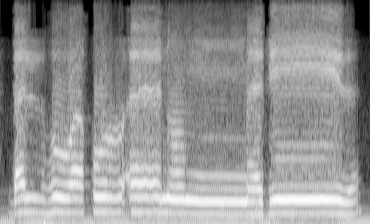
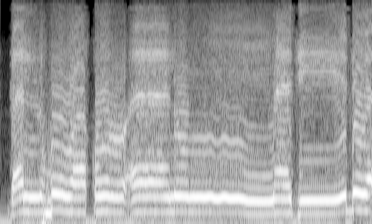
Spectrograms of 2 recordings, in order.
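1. الصدى على الحرف الأخير ضعيف جدا. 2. الصدى على الحرف الأخير ثقيل جدا. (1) "فلو خفت ما ينفعش تحس ان الحرف مش هيطلع" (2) "لا لا كده زيادة قوي"

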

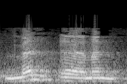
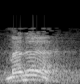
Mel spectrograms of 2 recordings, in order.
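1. تُنطق الهمزة بعد النون الساكنة. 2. تُحذف الهمزة، والنون تأخذ حركتها.

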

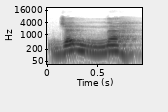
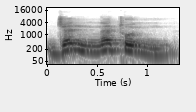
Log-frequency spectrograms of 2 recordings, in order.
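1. Le mot finit sur une voyelle, sans t. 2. La fin se prononce avec un son t.

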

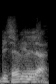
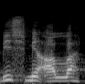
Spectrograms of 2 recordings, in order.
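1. 'Bism', durak olmadan doğrudan 'llah'a bağlanıyor. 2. 'Bism' ile 'Allah' arasında bir glottal durak var. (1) "Aradaki elifi hemzeyi okumadan geçiyoruz" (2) "oradaki elifi mesela Bismillah demiyoruz"

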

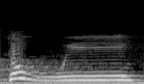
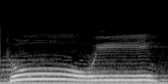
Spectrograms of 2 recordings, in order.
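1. يُدغم الـw ويُنطق مضعّفًا كـw مضعّفة. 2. يأتي حرف المد الطويل u ويليه w مفرد. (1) "والإضغام" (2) "الإظهار"

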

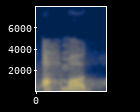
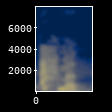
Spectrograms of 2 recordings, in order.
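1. الهمزة الأولى تُنطق مفخمة وثقيلة. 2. الهمزة الأولى تُنطق مرققة وخفيفة. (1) "ما قلت أحمد" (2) "قلت أحمد"

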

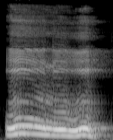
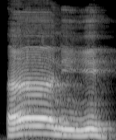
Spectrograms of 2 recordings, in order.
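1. كل الحروف في الكلمة تُمال نحو e. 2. الأول يبقى مفتوحًا، والآخر يُمال نحو e. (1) "قتيبة هيميل كلمة كلها على بعض" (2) "فيميل فتحة الياء والهاء في الوقف ويفتح الهمزة والألف"

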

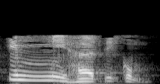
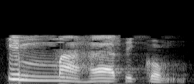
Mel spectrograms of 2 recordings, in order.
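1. Dua vokal pertama adalah i dan i. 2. Dua vokal pertama adalah i dan a. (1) "Hamzahnya atau alifnya di kasrah, mimnya di kasrah juga" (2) "Alif atau hamzahnya di kasrah, mimnya di fathah"

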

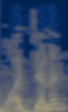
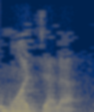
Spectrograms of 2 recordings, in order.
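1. تأتي الهمزة (الوقف الحنجري) بعد المقطع الأول. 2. يأتي صوت الواو بعد المقطع الأول.

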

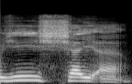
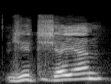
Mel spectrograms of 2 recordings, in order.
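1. يُدغم صوت t في sh الذي بعده. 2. يُنطق صوت t بوضوح قبل sh. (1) "الإدغام" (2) "الإظهار"

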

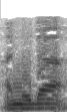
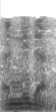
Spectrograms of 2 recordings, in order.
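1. الحركة الأولى ضمة؛ والثانية ممدودة. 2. الحركة الأولى كسرة؛ والثانية قصيرة. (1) "ثم ضمها مع المد" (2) "ثم مع القصر"

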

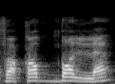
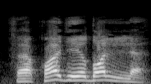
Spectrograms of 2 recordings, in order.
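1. تُدغم الدال في الصوت الذي يليها. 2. تُنطق الدال بوضوح مع ارتداد خفيف. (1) "فنكون أضغمنا الدال في الضاد، وهذا لحن" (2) "قراءة حفص إظهار الدال، فقد وإظهارها يتم بقلقلتها"

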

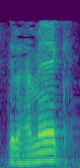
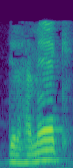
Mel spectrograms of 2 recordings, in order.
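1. Vokal panjang condong ke 'e'. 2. Vokal panjang condong ke 'e'.

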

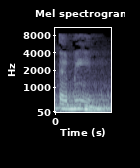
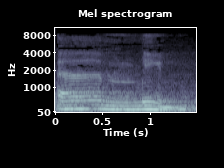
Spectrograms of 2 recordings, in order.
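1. الحركة الأولى قصيرة. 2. الميم مضعّفة بعد الحركة الطويلة. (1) "بالقصر يعني أمين" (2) "بتشديد الميم مع المد"

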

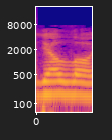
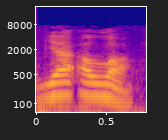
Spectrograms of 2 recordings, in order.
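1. Ya langsung menyambung ke Allah tanpa jeda. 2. Hentian glotal memisahkan ya dari Allah. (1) "Kalau enggak berubah jadi ya Allah" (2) "hamzah wasalnya berubah menjadi hamzah qati"

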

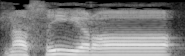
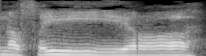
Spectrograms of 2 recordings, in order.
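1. حرف المد ممدود بالقدر الطبيعي. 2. حرف المد ممدود أكثر من اللازم.

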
